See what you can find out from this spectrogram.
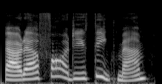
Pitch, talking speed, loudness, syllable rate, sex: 260 Hz, 260 wpm, -18 LUFS, 5.3 syllables/s, female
